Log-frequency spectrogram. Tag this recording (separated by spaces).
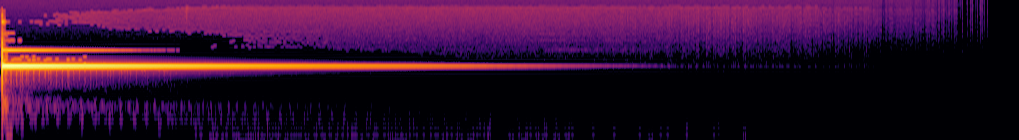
electric fender keyboard multisample piano rhodes tine tube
